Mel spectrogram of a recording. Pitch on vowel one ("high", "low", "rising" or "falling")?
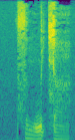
low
